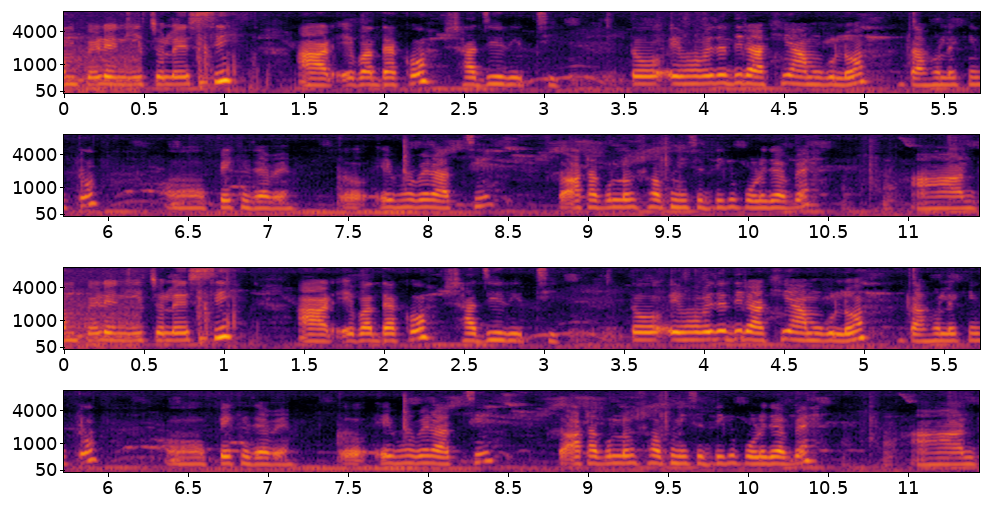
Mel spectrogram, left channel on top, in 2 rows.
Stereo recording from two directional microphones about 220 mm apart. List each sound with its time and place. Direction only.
0.1 s a woman's voice: centre (ahead or behind); by 11.3 s 25° right (ahead or behind)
